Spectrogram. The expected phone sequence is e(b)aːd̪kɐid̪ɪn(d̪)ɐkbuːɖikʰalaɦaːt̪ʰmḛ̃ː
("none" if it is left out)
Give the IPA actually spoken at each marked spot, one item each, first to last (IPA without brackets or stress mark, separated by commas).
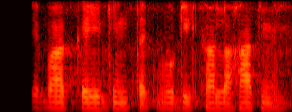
b, t̪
